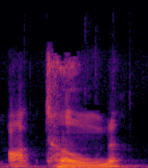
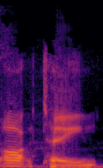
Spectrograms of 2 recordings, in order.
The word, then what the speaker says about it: Octone: The next picture is going to be Octone. Not Octane, Octone. And please tell me that's a misspell. – No, that is from Hasbro. That is the way it is being pronounced.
